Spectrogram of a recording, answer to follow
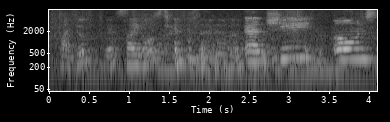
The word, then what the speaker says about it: Feigl: Feigl, yes.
